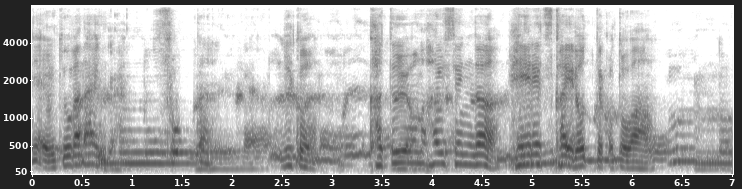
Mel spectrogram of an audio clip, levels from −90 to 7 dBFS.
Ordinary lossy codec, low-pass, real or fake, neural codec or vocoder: none; none; fake; codec, 16 kHz, 4.8 kbps, FACodec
